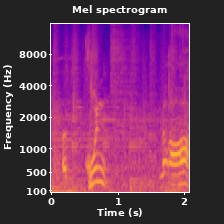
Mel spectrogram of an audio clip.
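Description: Short, surprised vocal exclamations, three brief rising-and-falling calls, over steady background music.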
